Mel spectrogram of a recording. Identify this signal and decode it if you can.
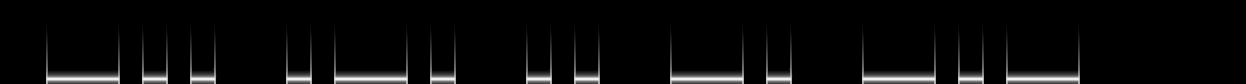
Morse code, heard as a keyed tone, about 5 wpm, 250 Hz. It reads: DRINK
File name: morse / morse-training-05WPM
